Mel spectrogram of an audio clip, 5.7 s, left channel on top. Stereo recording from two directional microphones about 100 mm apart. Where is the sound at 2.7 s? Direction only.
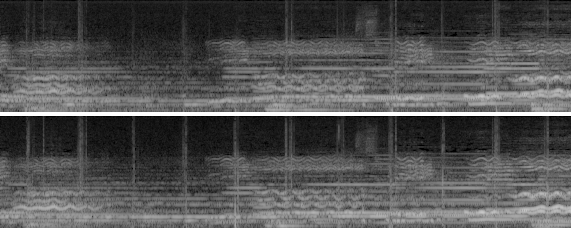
40° right (ahead or behind).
